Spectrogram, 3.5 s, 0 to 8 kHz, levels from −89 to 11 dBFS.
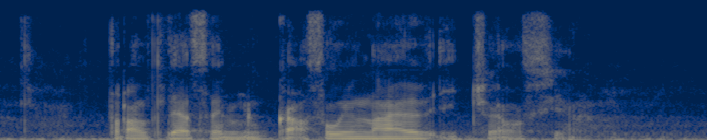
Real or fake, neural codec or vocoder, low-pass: fake; codec, 16 kHz, 8 kbps, FunCodec, trained on LibriTTS, 25 frames a second; 7.2 kHz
